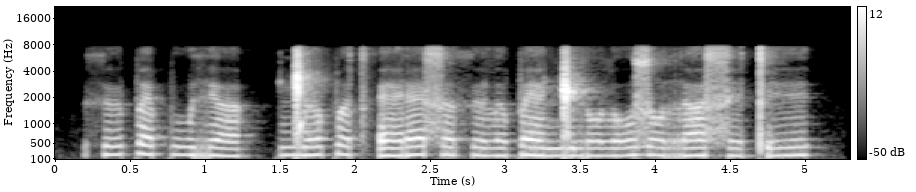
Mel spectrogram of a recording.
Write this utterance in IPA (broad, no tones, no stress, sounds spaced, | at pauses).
θ ʏ p ɛ p u rʲ ɐ | ŋ͡ǁ ə p ə t͡sʼ ɛ ɾ ɛ s ə θ ʏ l ə p ɛ ŋ͡ǁ y ɾ o l o z o r ɐ s ɪ tʼ ɪ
